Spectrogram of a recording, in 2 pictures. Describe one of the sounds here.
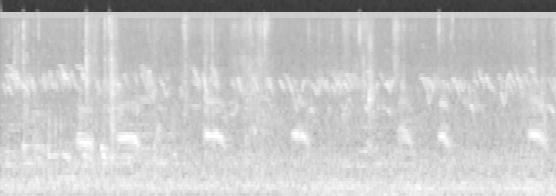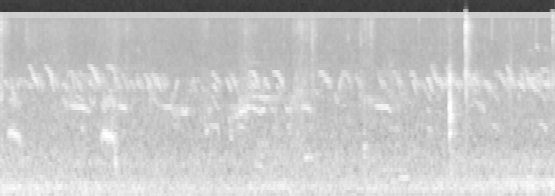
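Firewood sticks knock and clatter as they are pulled from a pile.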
